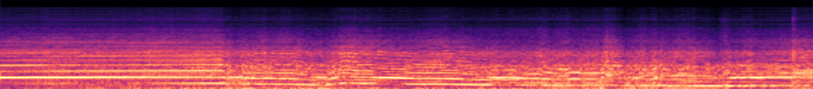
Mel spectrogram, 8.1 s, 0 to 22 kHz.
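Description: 2008 Honda Civic Si race car's four-cylinder engine, heard from inside the cabin, running at high revs with the pitch still climbing slightly. About two seconds in the car brakes hard: the pitch falls with a few quick jumps back up as it is downshifted, then settles at low revs through the corner.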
